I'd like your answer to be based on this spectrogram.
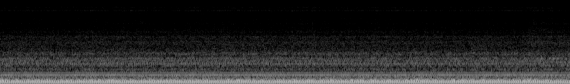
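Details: Neonatal ventilator in the NICU: a steady low mechanical hum with faint rapid pulsing; ventilator operating sound.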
